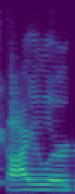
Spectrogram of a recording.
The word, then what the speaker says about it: Schuyler: So I went to high school in Schuyler County, which is which is spelled S-C-H-U-Y-L-E-R, like the dude from Hamilton.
